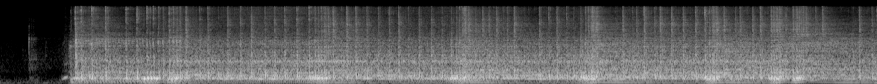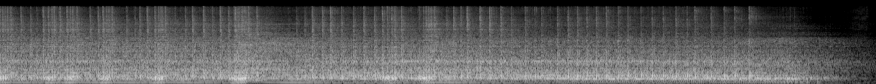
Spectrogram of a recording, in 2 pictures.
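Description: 1980 Kawasaki KX80-B2's 80 cc two-stroke engine running, with the throttle blipped again and again so the revs rise and fall. It starts suddenly just under a second in and dies away near the end.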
